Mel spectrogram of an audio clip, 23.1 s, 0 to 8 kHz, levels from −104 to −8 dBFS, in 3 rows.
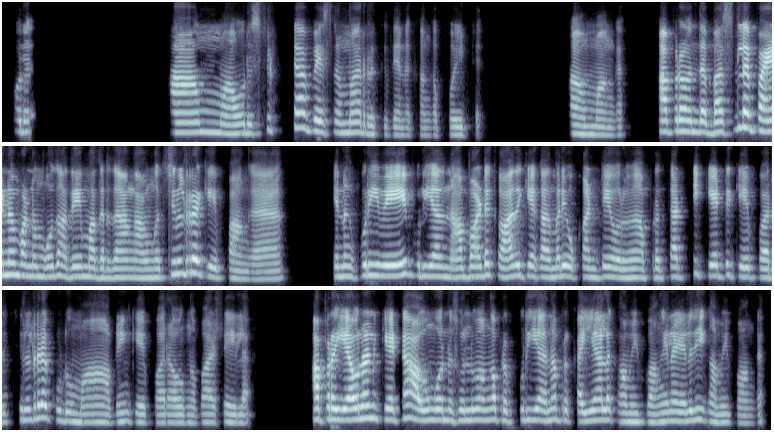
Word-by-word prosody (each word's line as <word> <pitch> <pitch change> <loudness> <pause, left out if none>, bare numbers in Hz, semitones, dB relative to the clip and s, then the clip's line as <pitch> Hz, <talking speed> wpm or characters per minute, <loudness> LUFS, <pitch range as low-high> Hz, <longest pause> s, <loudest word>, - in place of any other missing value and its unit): ஒரு 230 -1 -7 1.6
ஆமா, 215 -2 -2
ஒரு 200 - -6
ஸ்ட்ரிக்ட்டா 260 +8 -4
பேசுற 225 -2 -3
மாரி 215 -2 -3
இருக்குது 170 -2 -11
எனக்கு 155 0 -16
அங்க 155 0 -16
போய்ட்டு. 165 0 -11 1.0
ஆமாங்க, 170 -3 -5 0.5
அப்புறம் 240 +1 +2
இந்த 225 0 +1
பஸ்ல 225 +9 +2 0.2
பயணம் 245 +1 +7
பண்ணும்போதும் 215 0 -2
அதே 210 +1 +2
மாதிரிதாங்க. 190 -1 -1
அவுங்க 185 +1 -3
சில்ற 275 +2 +2
கேட்பாங்க, 180 -5 -5 0.9
எனக்கு 210 -2 -4
புரியவே 230 -1 +6 0.2
புரியாது. 220 -1 +3
நான் 200 0 -1
பாட்டுக்கு 220 +1 +1
காது 210 +4 +4
கேக்காத 205 -3 +1
மாரி 220 +2 +1
உக்காந்ட்டே 200 0 -2
வருவேன். 190 0 -2
அப்புறம் 185 0 -10
தட்டி 210 +6 -2
கேட்டு 230 +1 +2
கேட்பாரு, 195 -2 -3
"சில்றை 240 +5 0
குடும்மா" 190 -4 -7 0.2
அப்டின்னு 185 +2 -8
கேப்பாரு 170 0 -7
அவுங்க 170 -1 -8
பாஷையில. 170 -1 -6 0.7
அப்புறம் 235 0 +3
எவ்வளோன்னு 260 +3 +5
கேட்டா 230 +3 +4
அவுங்க 220 +1 -1
ஒண்ணு 215 -1 -5
சொல்லுவாங்க. 225 +1 -2
அப்புறம் 210 -4 -9
புரியாதுனா 225 0 0
அப்புறம் 215 -3 -11
கையால 215 +3 +2
காமிப்பாங்க 185 -1 -5
இல்லனா 200 -1 0
எழுதி 215 +3 0
காமிப்பாங்க, 170 -2 -9
210 Hz, 145 wpm, -24 LUFS, 185-225 Hz, 1.6 s, பயணம்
